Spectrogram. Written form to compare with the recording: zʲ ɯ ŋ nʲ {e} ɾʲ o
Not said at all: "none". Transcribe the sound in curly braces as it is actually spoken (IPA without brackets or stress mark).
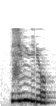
e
